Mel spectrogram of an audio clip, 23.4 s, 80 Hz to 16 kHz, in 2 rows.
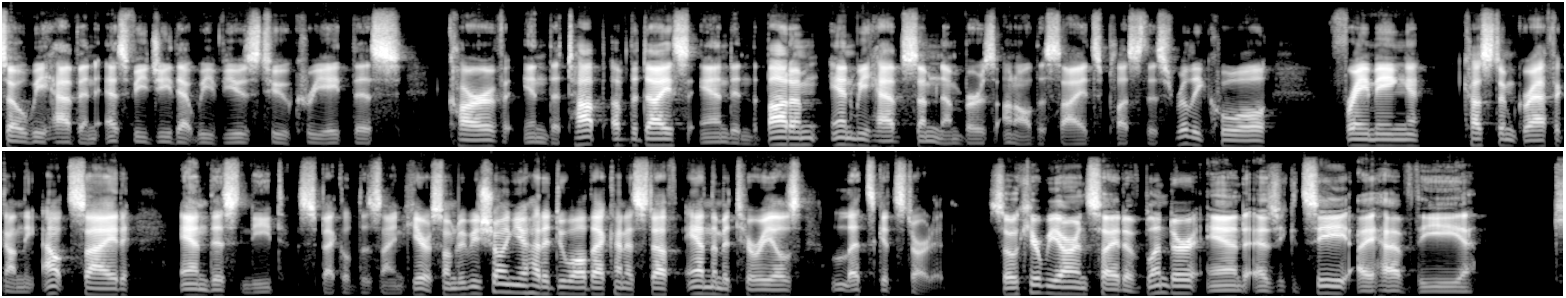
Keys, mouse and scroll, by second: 1.9 middle drag, 4.5-8.1 middle drag, 8.5-9.0 scroll up 1, 9.0-11.7 scroll up 1, 12.0-13.0 middle drag, 13.3 shift+middle click, 14.2-14.7 middle drag, 15.0-16.6 middle drag, 16.8-17.4 middle drag, 17.8-18.7 middle drag, 19.7-20.4 middle drag, 20.7-21.1 shift+middle drag.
